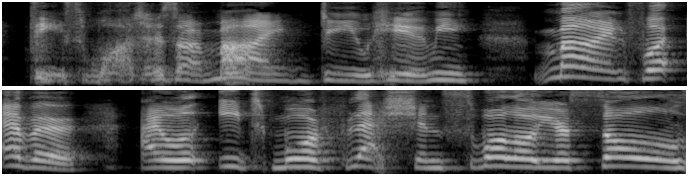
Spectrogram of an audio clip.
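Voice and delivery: throaty, guttural, possessed demon voice. Retelling a girl doing an exorcist-style bit; guttural voice. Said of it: "got the guttural voice".

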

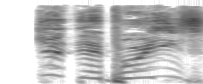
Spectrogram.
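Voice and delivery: put-on Scottish accent. On the show, repeating a line to the boys in a Scottish accent. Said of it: "He's Scottish".

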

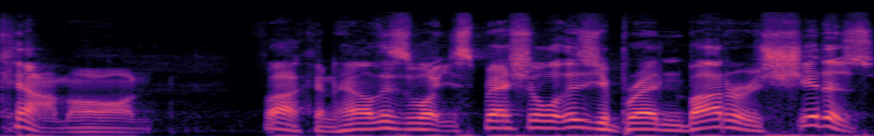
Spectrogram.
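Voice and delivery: ordinary talk, nothing marked

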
